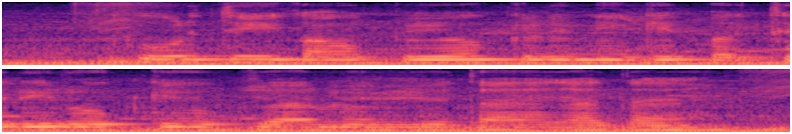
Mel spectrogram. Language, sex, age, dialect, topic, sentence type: Hindi, male, 25-30, Kanauji Braj Bhasha, agriculture, statement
